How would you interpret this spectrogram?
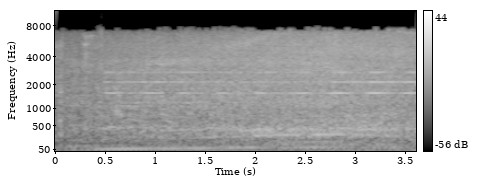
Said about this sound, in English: here comes the train. Here comes the train. That's a beautiful part, right?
